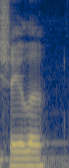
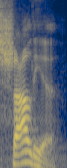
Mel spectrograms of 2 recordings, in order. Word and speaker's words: Shalia: Thank you, Shayla. Okay, it's not Shayla, it's Shalia. Yeah?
